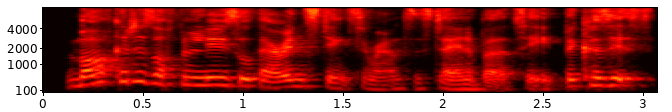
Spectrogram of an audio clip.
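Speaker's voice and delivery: normal talking voice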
